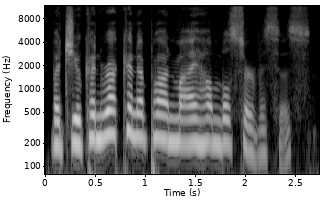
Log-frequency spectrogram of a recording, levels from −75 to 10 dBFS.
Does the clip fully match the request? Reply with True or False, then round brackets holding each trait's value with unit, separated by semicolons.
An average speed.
True (175 wpm)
